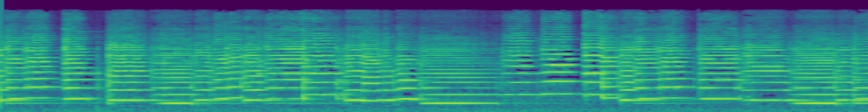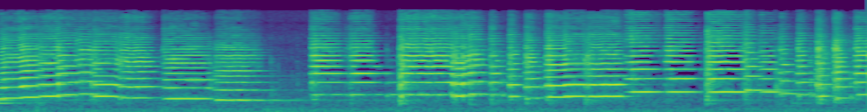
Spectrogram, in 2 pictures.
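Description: Solo violin playing a gavotte: a lively run of bowed notes, with a short break in the phrase about two-thirds of the way through.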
